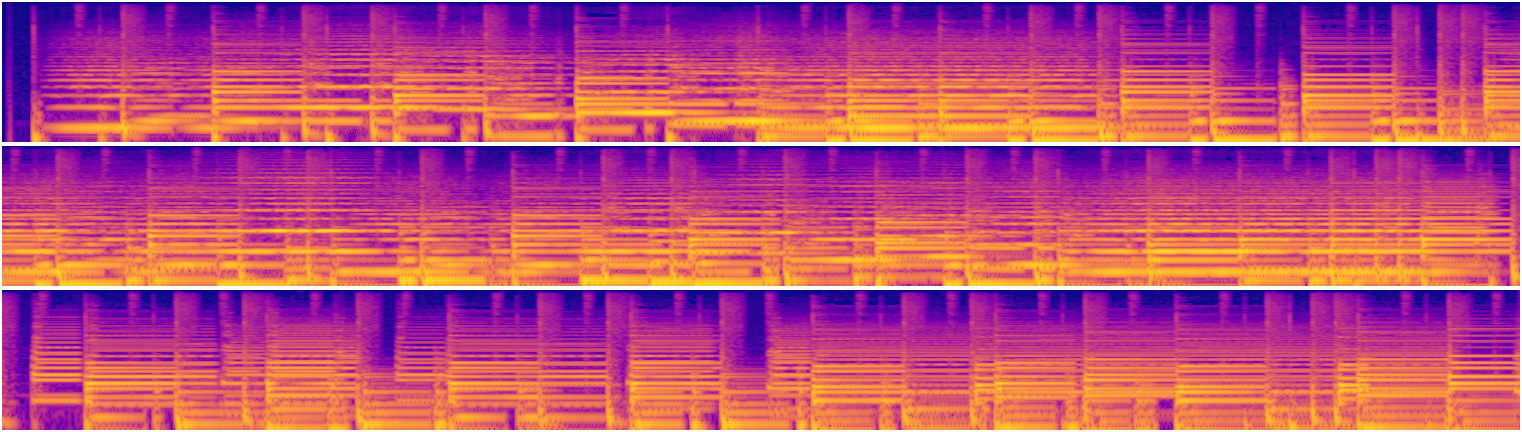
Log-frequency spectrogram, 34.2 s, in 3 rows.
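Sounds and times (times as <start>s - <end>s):
blues music: 0.1s - 34.1s.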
